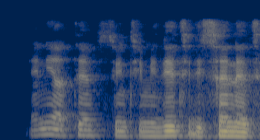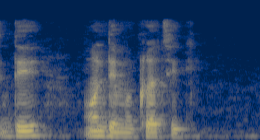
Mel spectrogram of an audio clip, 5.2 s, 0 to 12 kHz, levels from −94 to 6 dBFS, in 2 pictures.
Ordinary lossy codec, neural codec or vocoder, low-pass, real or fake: none; none; 7.2 kHz; real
